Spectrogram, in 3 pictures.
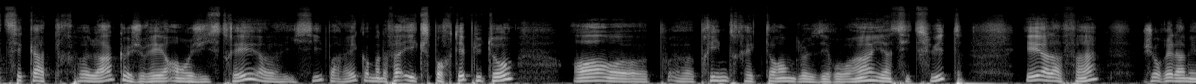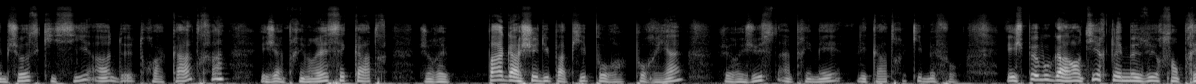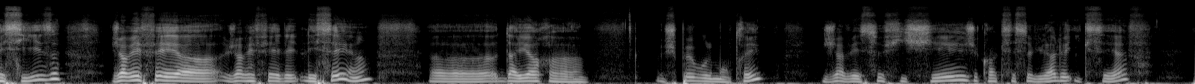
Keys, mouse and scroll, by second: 1.3 click, 5.5 ctrl+e, 9.6 Escape, 10.7 click, 17.9 click, 31.4 click, 34.5-35.8 drag.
